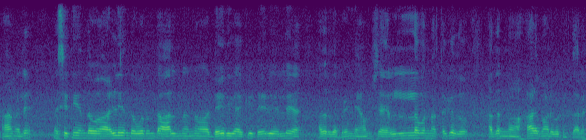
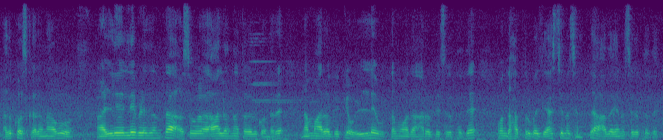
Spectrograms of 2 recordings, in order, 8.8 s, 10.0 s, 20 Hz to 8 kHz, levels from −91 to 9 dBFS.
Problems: background sounds at intervals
